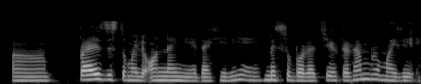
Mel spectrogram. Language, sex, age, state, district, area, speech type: Nepali, female, 30-45, West Bengal, Kalimpong, rural, spontaneous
